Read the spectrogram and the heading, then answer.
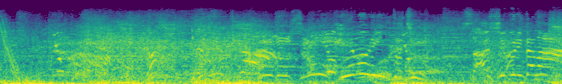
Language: Indonesian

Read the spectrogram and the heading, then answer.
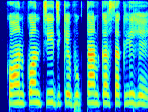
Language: Magahi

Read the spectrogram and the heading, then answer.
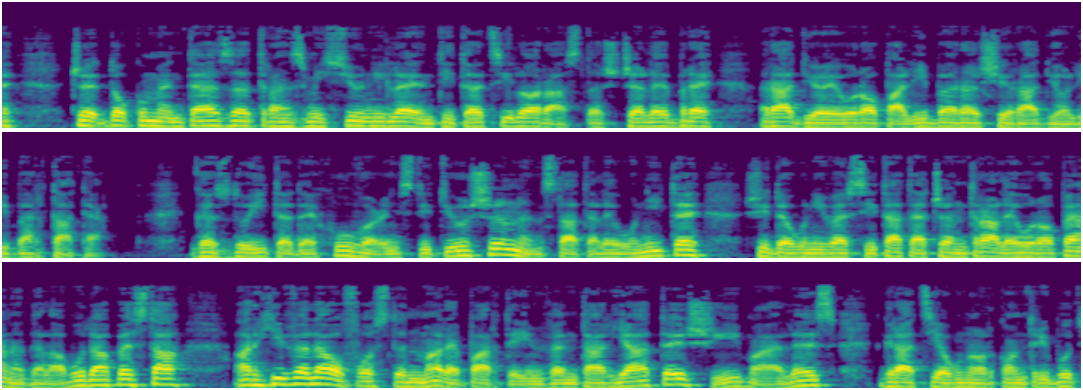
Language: Romanian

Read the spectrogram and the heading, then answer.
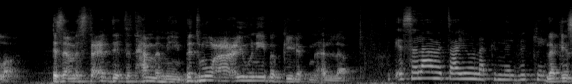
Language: Arabic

